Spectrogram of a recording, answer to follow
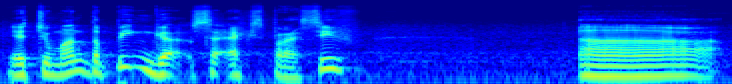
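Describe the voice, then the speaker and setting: Animated man with strong Sundanese accent. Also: mid-range voice, slow. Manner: animated storyteller, many nods of agreement. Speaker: podcast co-host. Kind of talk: casual chat.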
